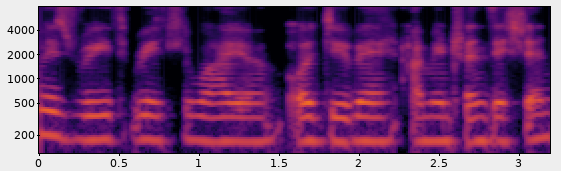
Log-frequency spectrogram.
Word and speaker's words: Dhliwayo: today um say my name is Ruth Ruth lawyer or Dube I'm in transition because I'm currently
